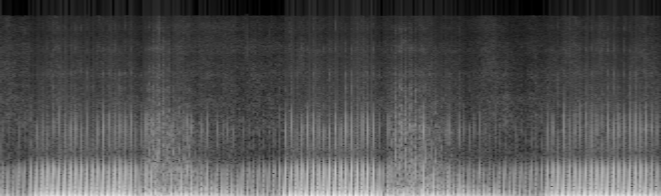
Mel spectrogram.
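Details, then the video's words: Close, loud purring of a domestic cat: heavy low rumble in long swells of about one to two seconds, separated by short dips as the cat breathes. "Purring Cat ASMR"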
